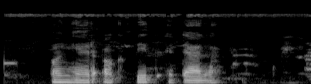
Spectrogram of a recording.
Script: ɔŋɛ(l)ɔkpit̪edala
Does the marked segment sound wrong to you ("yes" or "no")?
yes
